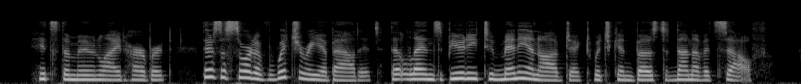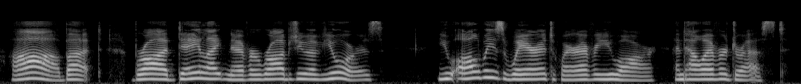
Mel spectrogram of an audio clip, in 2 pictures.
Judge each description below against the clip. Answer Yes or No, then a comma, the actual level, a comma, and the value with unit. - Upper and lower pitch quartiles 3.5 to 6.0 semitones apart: No, average, 3.0 semitones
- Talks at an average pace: Yes, average, 160 wpm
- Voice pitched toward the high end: Yes, high, 230 Hz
